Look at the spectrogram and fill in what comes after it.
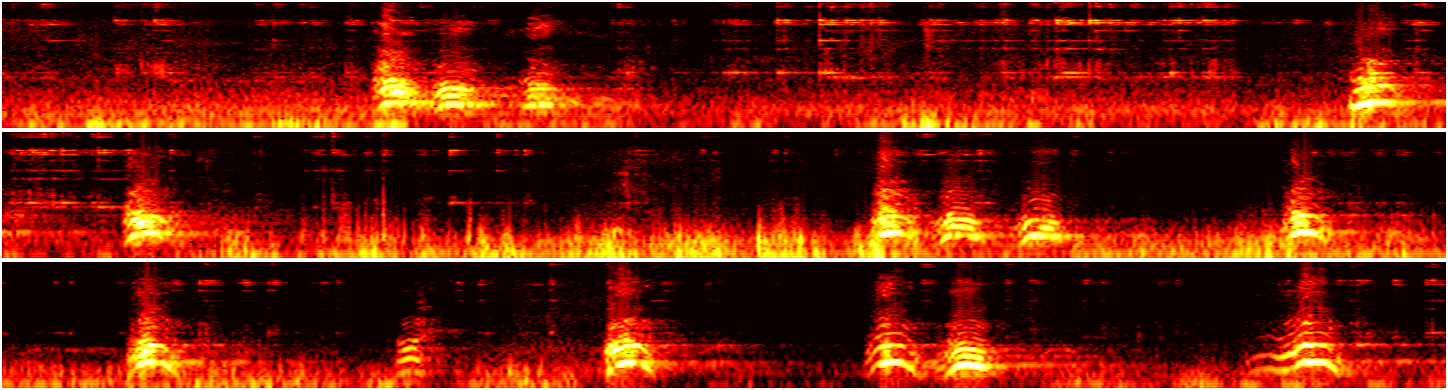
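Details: Beagle in rescue dog training, searching for victims, three of them hidden within ten minutes and two out of its reach; about a dozen short, harmonic barks and yelps come in uneven bursts over a low background rumble.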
